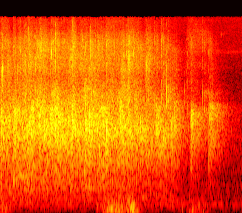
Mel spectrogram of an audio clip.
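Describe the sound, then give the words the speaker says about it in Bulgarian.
Church audience applauding: thick, sustained clapping at full strength that thins out over the last second or so into a few scattered final claps. “Ти си гениален, браво, респект, аплауз за всички тези хора. Толкова е мъдро да бъдеш атист. Не, не, нека аплодираме, наистина.”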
